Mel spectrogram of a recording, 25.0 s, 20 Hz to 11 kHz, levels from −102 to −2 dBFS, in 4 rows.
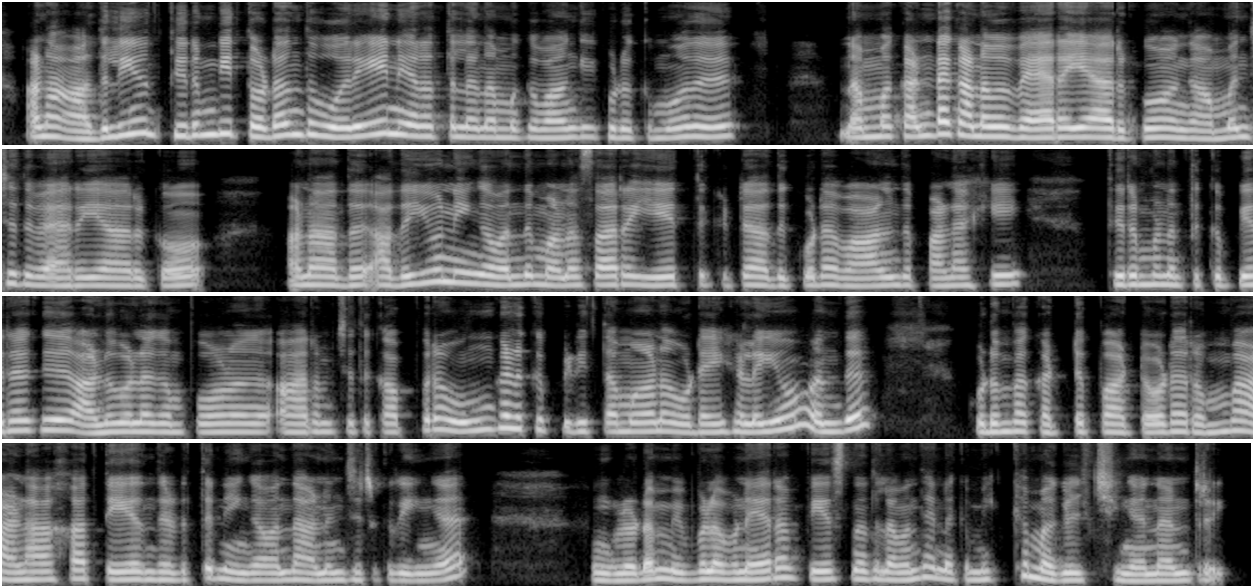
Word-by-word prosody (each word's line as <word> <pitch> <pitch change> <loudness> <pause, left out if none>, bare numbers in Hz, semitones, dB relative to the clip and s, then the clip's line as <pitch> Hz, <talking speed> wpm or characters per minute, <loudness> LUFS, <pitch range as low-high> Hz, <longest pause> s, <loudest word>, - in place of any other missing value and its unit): ஆனா 230 - +4 0.2
அதிலயும் 260 - +1
திரும்பி 270 +4 +3
தொடர்ந்து 255 +5 +3
ஒரே 230 +5 +5
நேரத்தில 225 -3 +1
நமக்கு 200 0 -3
வாங்கி 210 +2 -1
குடுக்கும்போது, 205 +3 0 0.7
நம்ம 225 +2 +1
கண்ட 240 +4 +4
கனவு 225 -2 +6
வேறயா 210 +1 +5
இருக்கும், 205 +3 +1
அங்க 190 -1 -1
அமைஞ்சது 210 +2 -2
வேறயா 180 0 -1
இருக்கும். 95 - -2 0.5
ஆனா, 195 - +1
அது 190 +1 -2
அதையும் 225 +8 0
நீங்க 230 -3 +1
வந்து 195 +2 0
மனசார 190 +2 0 0.2
ஏத்துக்கிட்டு 190 0 -5
அதுக்கூட 180 +2 -4
வாழ்ந்து 180 +3 -1
பழகி, 185 +3 -2 0.5
திருமணத்துக்குப் 200 -2 -2
பிறகு 225 +4 +1 0.2
அலுவலகம் 195 +1 +1
போக 195 +1 0 0.3
ஆரம்பிச்சதுக்கு 195 0 -4
அப்புறம், 230 +4 -1
உங்களுக்கு 255 +1 0
பிடித்தமான 205 0 -1
உடைகளையும் 195 - +1
வந்து, 205 +6 +3 0.6
குடும்ப 200 +2 +1
கட்டுப்பாட்டோட 190 +1 -2
ரொம்ப 195 +5 -3
அழகா 180 +3 0
தேர்ந்தெடுத்து, 180 +2 -1
நீங்க 165 -1 -1
வந்து 175 +1 -1
அணிஞ்சிருக்கிறீங்க. 165 -1 -3 0.8
உங்களிடம் 160 +5 +2
இவ்வளவு 180 0 +2
நேரம் 215 +4 -1
பேசினதில 185 -2 -1
வந்து 225 +5 -2
எனக்கு 175 -2 -4
மிக்க 215 +9 -4
மகிழ்ச்சிங்க! 165 -1 -1
நன்றி. 160 +1 -2
195 Hz, 130 wpm, -22 LUFS, 180-215 Hz, 0.8 s, கனவு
